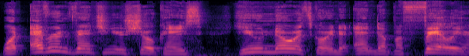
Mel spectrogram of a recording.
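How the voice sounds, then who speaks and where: In a put-on character voice, a man speaks loudly and projects at a fairly quick pace, high-pitched and with very wide pitch swings. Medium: read story. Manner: harsh, scolding.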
